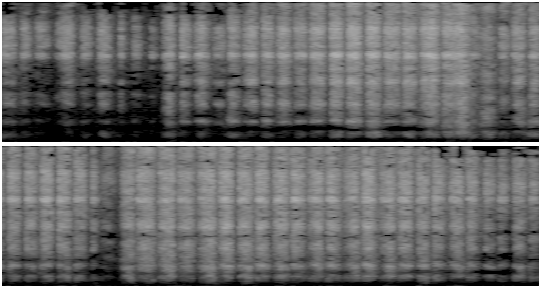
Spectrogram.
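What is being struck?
Graphite pencil on paper sheet.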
